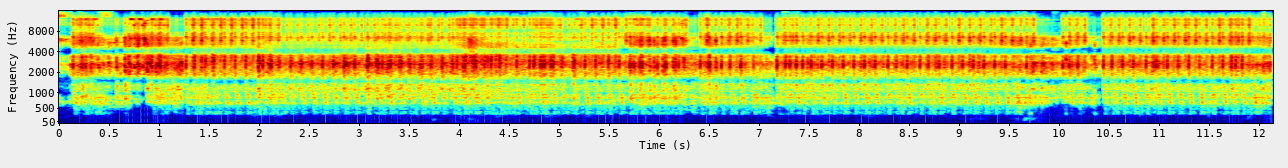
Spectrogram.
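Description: A continuous, dense rattle of rapid-fire shots with no letup, bright and harsh, like a rotary gun spraying bullets in a game.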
